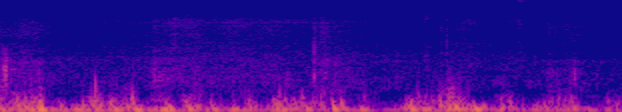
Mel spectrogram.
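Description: Footsteps of hikers walking over grassy, stony mountain ground: a quick, irregular run of soft low thuds.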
